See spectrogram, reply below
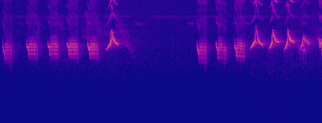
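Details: Male chalk-browed mockingbird (sabiá-do-campo) singing to show off to a female: series of loud, rapid, harsh notes repeated about three per second, shifting to sharp upslurred chirps with bright harmonics, a brief pause mid-phrase, quiet background.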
